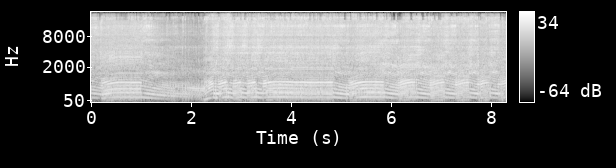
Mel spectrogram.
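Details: Rebuilt two-stroke motor after carburettor cleaning and idle tuning: crisp note rises and falls cleanly with the throttle, with no stumble or hesitation; the engine is running properly.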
